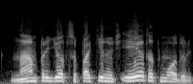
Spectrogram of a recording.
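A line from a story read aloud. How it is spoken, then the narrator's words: Shouted. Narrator (Russian): крикнул Лютер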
